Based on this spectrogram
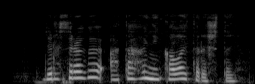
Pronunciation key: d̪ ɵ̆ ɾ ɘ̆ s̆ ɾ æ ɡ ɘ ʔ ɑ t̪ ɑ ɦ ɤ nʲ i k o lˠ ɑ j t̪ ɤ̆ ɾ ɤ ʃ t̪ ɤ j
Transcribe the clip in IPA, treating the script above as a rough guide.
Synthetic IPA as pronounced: d̪ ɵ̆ ɾ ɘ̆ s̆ ɾ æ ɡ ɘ ʔ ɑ t̪ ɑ ɦ ɤ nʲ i k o lˠ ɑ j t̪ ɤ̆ ɾ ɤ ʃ t̪ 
